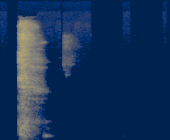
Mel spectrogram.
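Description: A person clearing their throat once, briefly, about a quarter of a second in.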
